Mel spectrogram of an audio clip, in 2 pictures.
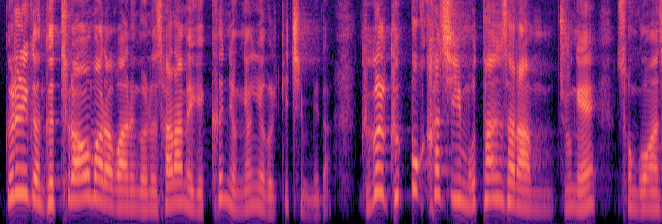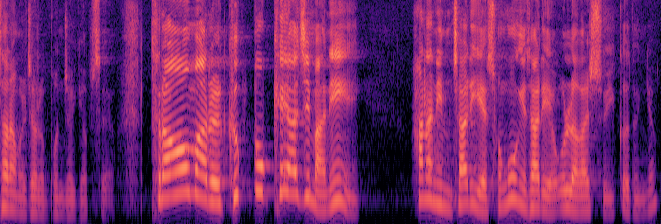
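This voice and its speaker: A man with a rather high voice preaches a church sermon. He moves between a quiet, low delivery and sudden loud, rising calls to get up and try again. Now and then he acts out the mockers' scornful voices. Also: big pitch swings, fairly quick. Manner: impassioned preaching, acting out quoted voices of mockers and encouragers. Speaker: senior pastor. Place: church sanctuary.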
